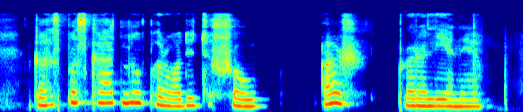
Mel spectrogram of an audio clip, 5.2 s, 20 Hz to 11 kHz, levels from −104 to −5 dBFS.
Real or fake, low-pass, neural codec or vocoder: fake; 7.2 kHz; codec, 16 kHz, 4 kbps, X-Codec, WavLM features, trained on Multilingual LibriSpeech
